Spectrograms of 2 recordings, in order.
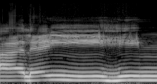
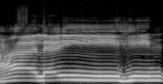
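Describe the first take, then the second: No difference in how they are said.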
